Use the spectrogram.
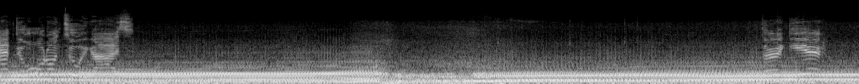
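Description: An 800whp Ford Mustang accelerating hard with traction control off, its engine droning loud and steady from inside the cabin, pitch climbing then dipping through a shift before rising again, with someone speaking briefly over it.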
